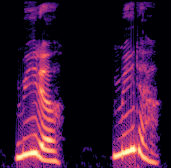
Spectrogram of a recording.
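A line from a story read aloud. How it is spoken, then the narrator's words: Rosebush shouting. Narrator (Spanish): gritó el rosal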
